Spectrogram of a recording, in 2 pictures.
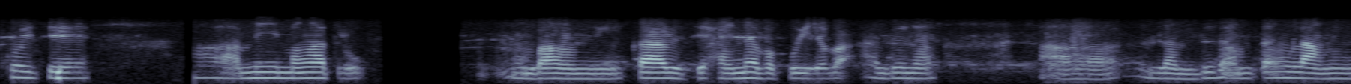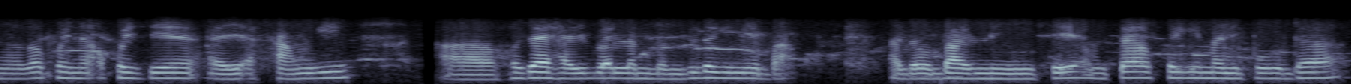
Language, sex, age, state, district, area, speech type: Manipuri, female, 60+, Manipur, Imphal East, rural, conversation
